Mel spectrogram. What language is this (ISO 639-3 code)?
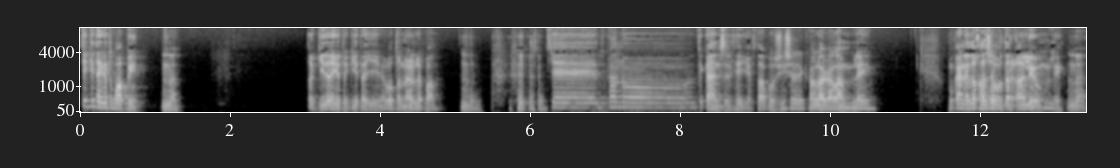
ell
